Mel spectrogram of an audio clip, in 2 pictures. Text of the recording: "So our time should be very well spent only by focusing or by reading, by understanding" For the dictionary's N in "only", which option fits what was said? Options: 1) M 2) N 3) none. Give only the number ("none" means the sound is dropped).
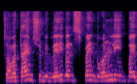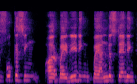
2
